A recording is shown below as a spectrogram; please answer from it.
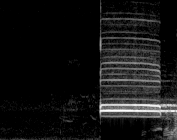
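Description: A hushed football crowd, then about a second in a sudden, loud, long blast on a referee's whistle: two high pitches held steady.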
